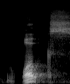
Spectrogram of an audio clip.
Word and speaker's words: Vox: So, Tyrannitar Vox or maybe Tyranitar Wokes if we're using Latin pronunciation because trivia of the day. Wokes is the Latin word that means voice.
